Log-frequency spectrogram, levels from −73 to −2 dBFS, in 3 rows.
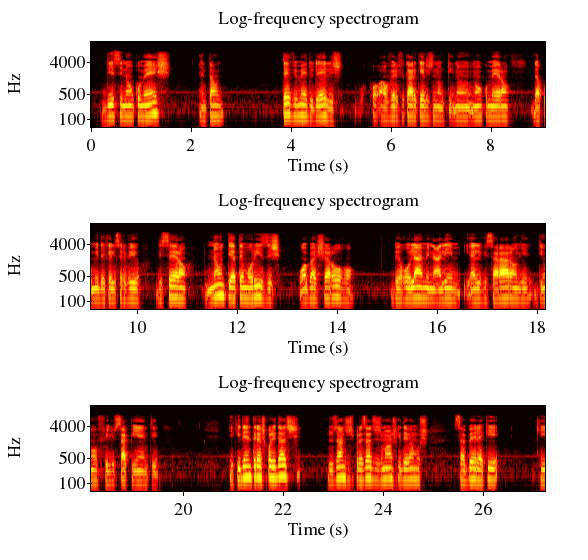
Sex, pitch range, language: male, 120-135 Hz, Portuguese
